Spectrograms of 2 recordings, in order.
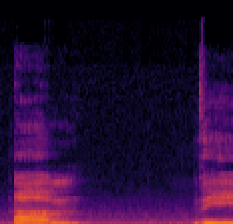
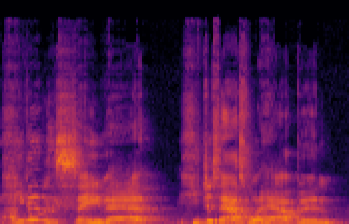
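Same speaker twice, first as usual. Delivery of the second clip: high and slow, laughing through the words; can't believe what she just said, laughing it out; laughing disbelief; 9 semitones higher, slower than usual. Retold or imitated. Reacting to Tifa's outburst in the game, laughing disbelief.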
